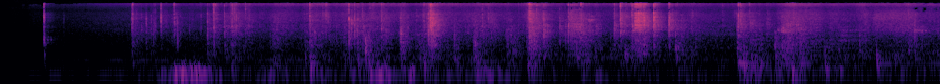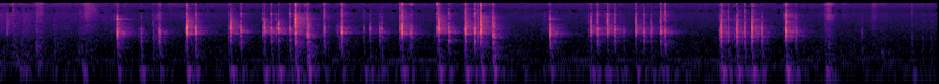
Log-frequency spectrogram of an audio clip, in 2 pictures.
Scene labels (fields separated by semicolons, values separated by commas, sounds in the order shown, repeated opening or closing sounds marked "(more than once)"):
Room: office; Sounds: light switch, footsteps, keyboard typing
